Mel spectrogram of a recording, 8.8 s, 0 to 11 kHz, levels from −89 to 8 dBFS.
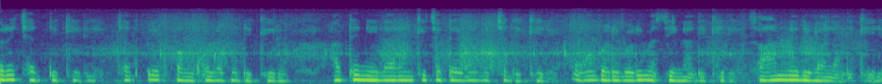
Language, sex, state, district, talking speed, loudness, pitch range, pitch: Rajasthani, female, Rajasthan, Churu, 195 wpm, -17 LUFS, 145-170 Hz, 160 Hz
